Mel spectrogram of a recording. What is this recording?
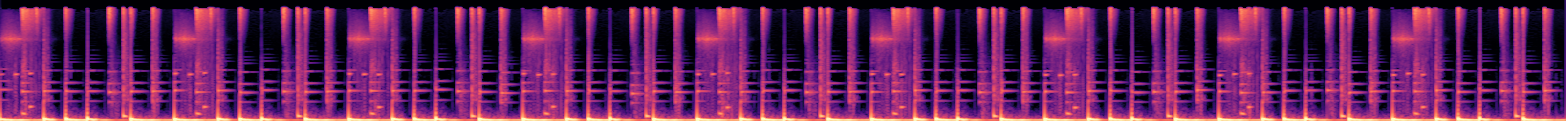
An extremely peculiar beat I made in Hydrogen drumstation. Detuned and randomly-pitched claves and cowbells behind a minimalistic beat. A surreal beat.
